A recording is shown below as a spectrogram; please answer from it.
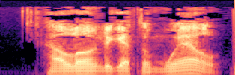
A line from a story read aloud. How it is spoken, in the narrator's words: Burroughs asked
